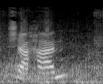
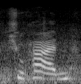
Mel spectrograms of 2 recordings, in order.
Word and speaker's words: Shahan: I'm going to put it here, but it's pronounced Shuhan. So anytime I'm asking where is Shahan Hotel, they're like, I don't know, until I met someone who's like, it's Shuhan, not Shahan.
